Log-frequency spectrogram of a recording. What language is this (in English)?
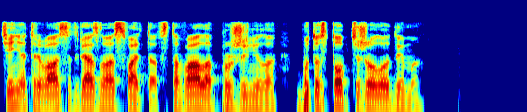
Russian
